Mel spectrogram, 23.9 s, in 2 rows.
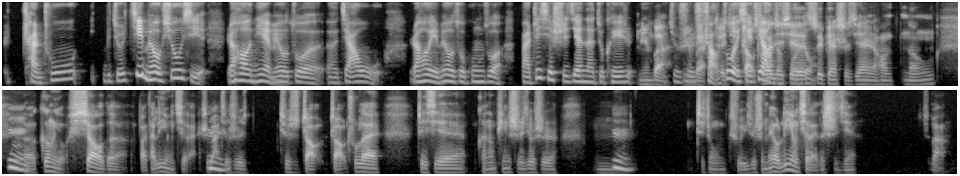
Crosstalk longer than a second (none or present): present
